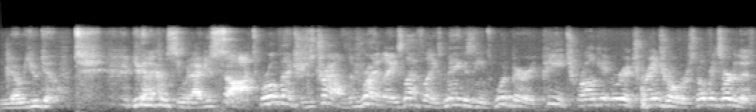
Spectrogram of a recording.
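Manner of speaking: high, loud, breathless rush of hype; overexcited pitch. Retold or imitated. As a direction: gush about it like you can't hold it in. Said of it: "I used to be so excited in the beginning".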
